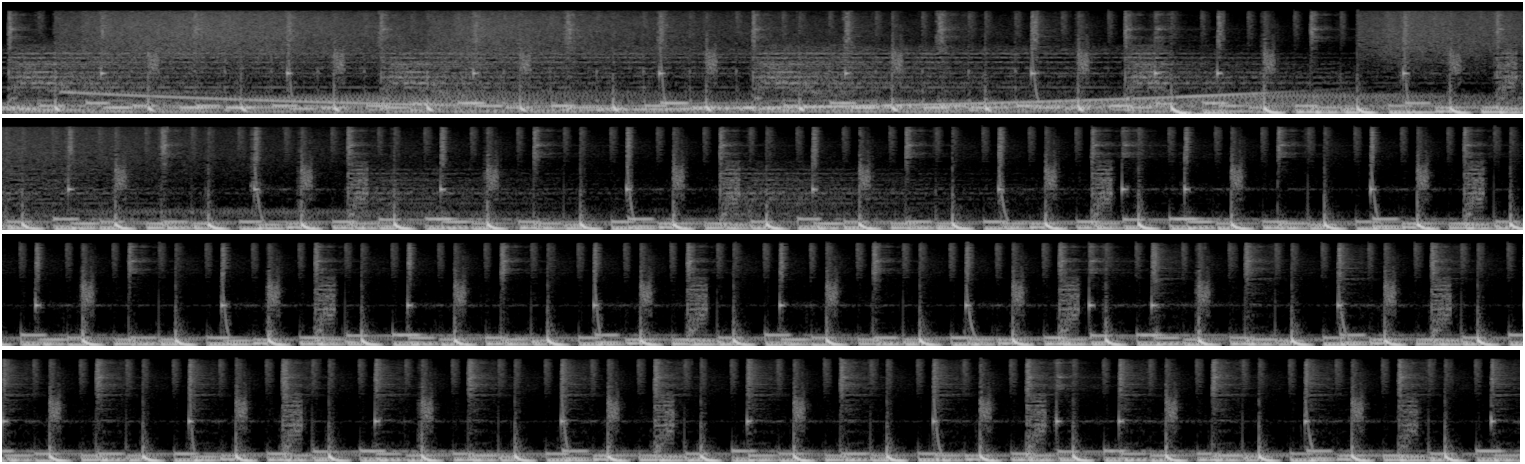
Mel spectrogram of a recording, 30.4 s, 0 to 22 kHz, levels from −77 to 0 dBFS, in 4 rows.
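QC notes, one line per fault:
No technical faults heard in this audio.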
